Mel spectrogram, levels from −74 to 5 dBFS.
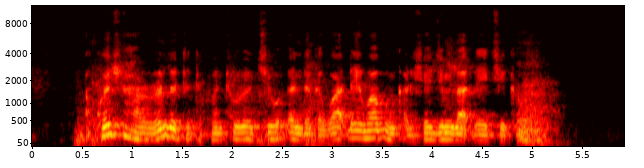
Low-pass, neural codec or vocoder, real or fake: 10.8 kHz; vocoder, 44.1 kHz, 128 mel bands every 256 samples, BigVGAN v2; fake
